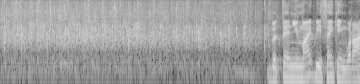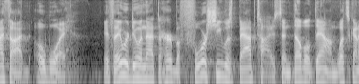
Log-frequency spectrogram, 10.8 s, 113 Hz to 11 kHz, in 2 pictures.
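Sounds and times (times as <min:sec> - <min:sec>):
audience clapping: 0:00.0 - 0:04.7
speech: 0:04.0 - 0:10.7.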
